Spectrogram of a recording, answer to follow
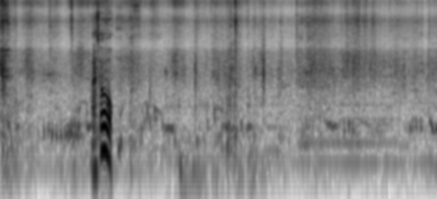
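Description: Racing pigeons cooing at the loft, a low steady coo through the last second and a half, with a short louder sound about one and a half seconds in.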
